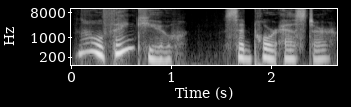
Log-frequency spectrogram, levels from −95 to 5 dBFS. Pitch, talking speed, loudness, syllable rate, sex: 230 Hz, 135 wpm, -18 LUFS, 3.2 syllables/s, female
